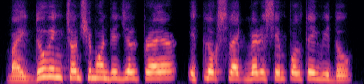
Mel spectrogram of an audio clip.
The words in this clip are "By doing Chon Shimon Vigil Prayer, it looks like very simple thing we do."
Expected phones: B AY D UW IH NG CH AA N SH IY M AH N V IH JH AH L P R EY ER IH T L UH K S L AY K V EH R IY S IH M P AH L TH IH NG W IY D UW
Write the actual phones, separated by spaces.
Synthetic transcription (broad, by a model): B AY D UW IH NG CH AA N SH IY M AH N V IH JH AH L P R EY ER IH T L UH K S L AY K V EH R IY S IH M P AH L T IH NG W IY D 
